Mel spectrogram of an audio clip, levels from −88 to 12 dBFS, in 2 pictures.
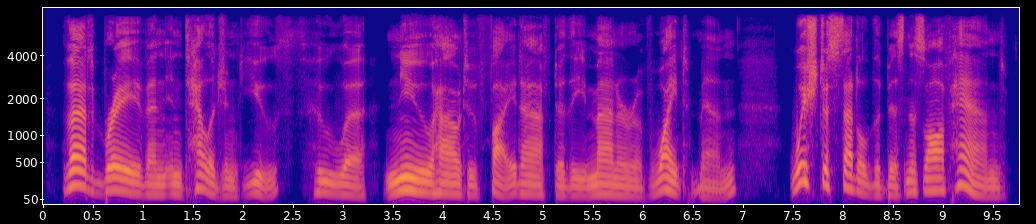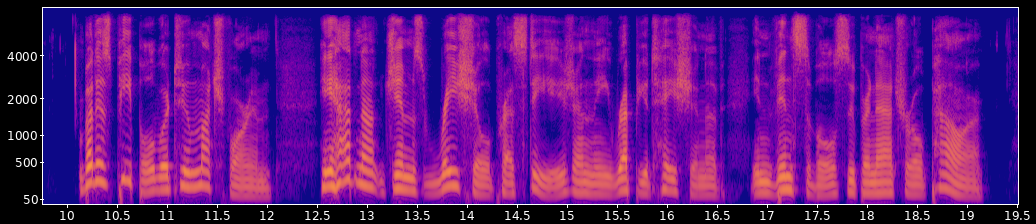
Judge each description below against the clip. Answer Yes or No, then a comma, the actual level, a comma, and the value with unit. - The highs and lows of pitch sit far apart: Yes, wide, 6.9 semitones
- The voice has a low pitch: Yes, low, 115 Hz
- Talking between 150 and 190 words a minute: No, slow, 135 wpm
